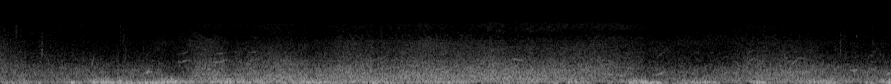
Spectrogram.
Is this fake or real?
real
